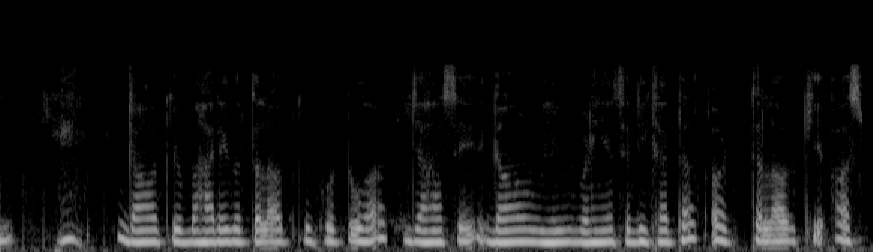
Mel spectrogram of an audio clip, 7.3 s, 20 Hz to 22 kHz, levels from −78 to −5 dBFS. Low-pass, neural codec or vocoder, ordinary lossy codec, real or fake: none; codec, 16 kHz, 4.8 kbps, FACodec; none; fake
